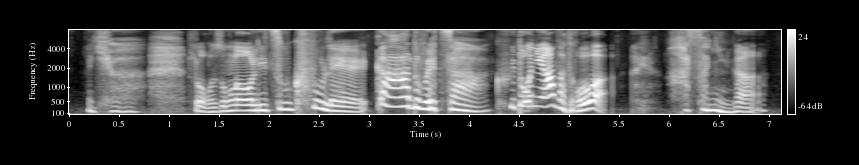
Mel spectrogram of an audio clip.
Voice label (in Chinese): 上海人A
